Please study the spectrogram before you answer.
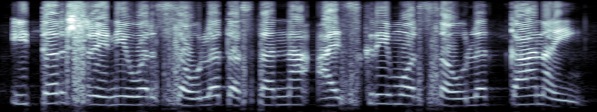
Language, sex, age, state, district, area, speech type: Marathi, female, 30-45, Maharashtra, Buldhana, rural, read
